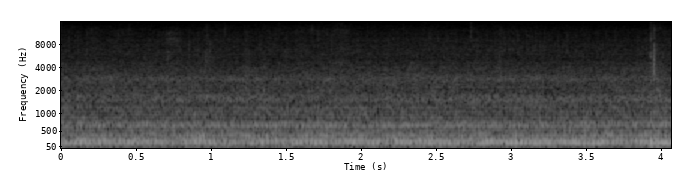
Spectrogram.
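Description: Steady machine hum with a low, unchanging tone and no breaks.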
